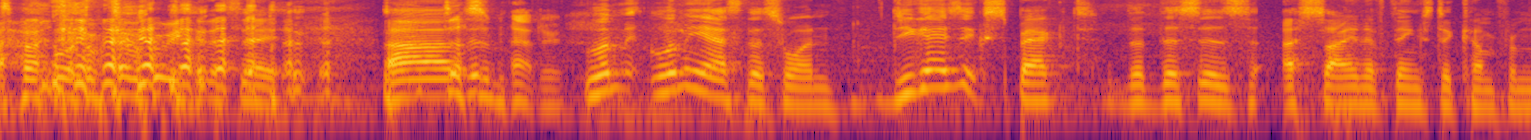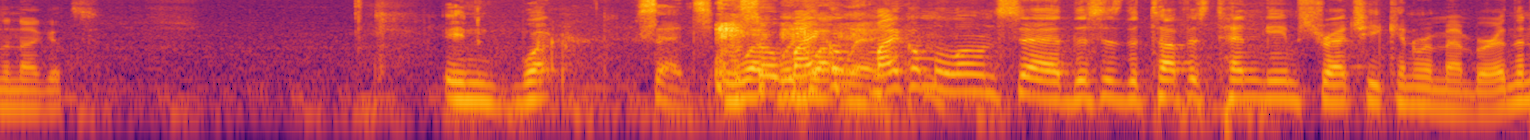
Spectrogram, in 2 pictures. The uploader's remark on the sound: LIVE from the DNVR Bar.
